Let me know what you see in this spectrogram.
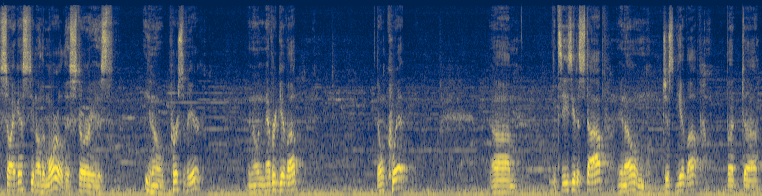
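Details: Adult man speaking; ordinary speech.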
